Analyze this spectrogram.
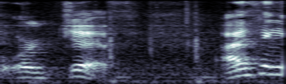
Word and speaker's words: gif: yo no se do you think gif is pronounced gif or Jif I think it's a gift because this already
